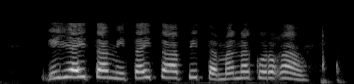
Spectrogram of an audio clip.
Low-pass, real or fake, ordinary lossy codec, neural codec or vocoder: 7.2 kHz; real; MP3, 32 kbps; none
